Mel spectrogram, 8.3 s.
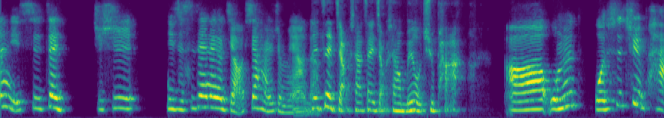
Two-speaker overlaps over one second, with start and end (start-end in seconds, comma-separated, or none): none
